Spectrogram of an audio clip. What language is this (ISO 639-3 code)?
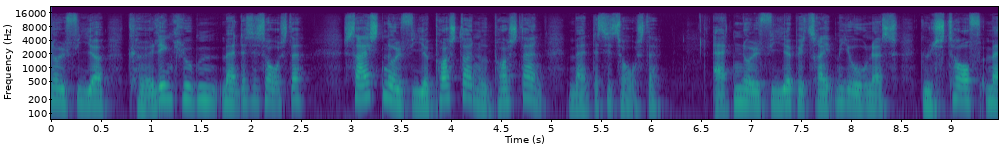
dan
